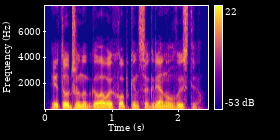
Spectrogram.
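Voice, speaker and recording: A man narrating an adventure novel in a measured storytelling manner. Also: lowish voice, dark tone, no room sound, studio quality. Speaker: audiobook narrator. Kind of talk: scripted narration.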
